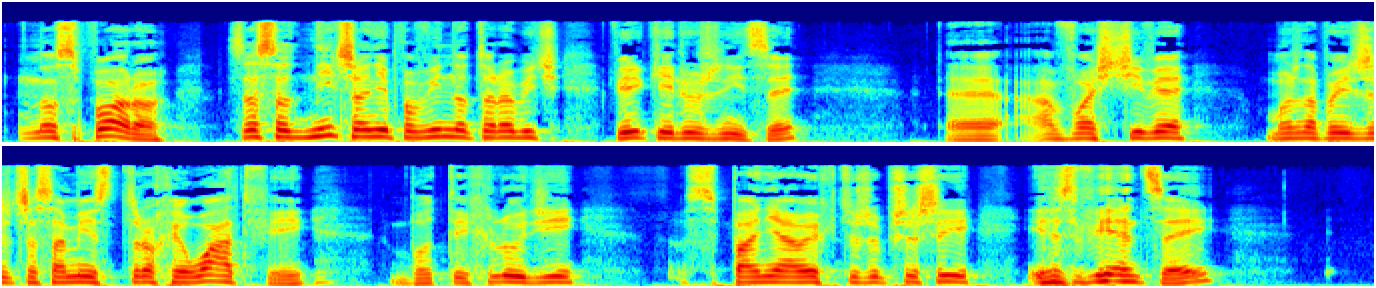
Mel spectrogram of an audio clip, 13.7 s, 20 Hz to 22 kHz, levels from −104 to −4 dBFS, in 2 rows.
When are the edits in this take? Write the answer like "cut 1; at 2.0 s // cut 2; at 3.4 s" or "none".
none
